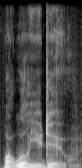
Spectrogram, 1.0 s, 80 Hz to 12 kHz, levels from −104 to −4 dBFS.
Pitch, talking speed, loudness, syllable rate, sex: 95 Hz, 235 wpm, -16 LUFS, 5.0 syllables/s, male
